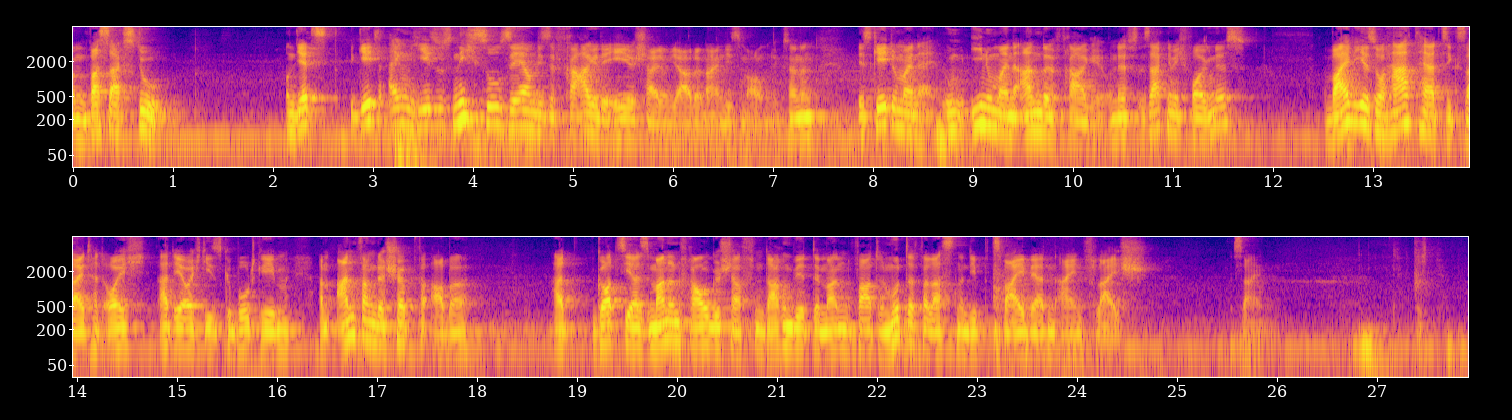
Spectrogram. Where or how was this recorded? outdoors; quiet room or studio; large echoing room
large echoing room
